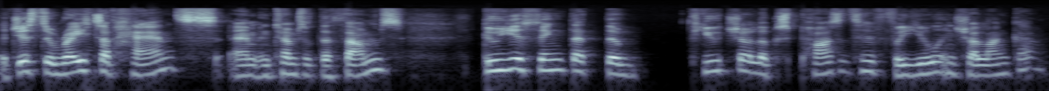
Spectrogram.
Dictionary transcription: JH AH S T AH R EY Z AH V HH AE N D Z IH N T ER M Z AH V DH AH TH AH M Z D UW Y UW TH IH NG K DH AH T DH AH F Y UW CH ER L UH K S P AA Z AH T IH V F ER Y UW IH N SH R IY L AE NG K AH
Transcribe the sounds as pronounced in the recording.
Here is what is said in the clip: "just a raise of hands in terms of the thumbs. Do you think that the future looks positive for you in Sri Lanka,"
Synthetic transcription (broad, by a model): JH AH S T AH R EY S AH V HH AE N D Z IH N T ER M Z AH V DH AH TH AH M Z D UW Y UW TH IH NG K DH AH T DH AH F Y UW CH ER L UH K S P AA Z AH T IH V F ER Y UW IH N SH AH L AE NG K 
